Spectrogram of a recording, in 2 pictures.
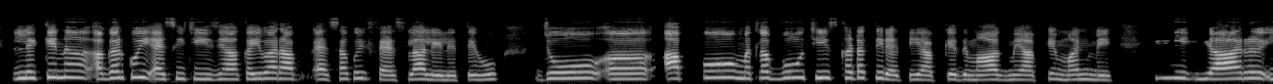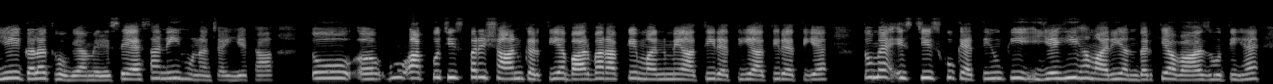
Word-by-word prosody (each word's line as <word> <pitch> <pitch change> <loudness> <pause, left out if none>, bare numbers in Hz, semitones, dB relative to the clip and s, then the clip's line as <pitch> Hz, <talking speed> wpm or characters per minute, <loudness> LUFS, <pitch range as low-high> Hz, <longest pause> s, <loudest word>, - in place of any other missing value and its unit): लेकिन 295 +3 +3
अगर 300 -1 +2
कोई 330 -1 +3 0.2
ऐसी 255 +2 -6
चीज़ 245 -2 -4
या 240 0 +2
कई 255 +1 +1
बार 275 -1 +1
आप 255 -1 +3 0.3
ऐसा 260 +4 -4
कोई 285 +2 -6
फ़ैसला 230 +2 0
ले 215 -3 -1
लेते 205 +1 -6
हो, 230 +3 -5 0.4
जो 270 +6 -3 0.4
अ, 250 -1 -3 0.6
आपको 310 +4 +3
मतलब 285 -2 0
वो 315 +2 -2
चीज़ 305 -2 0
खटकती 295 0 0
रहती 225 -2 -3
है 225 - -1
आपके 230 +3 -2
दिमाग 220 0 +1
में, 225 0 -5
आपके 220 +4 -1
मन 225 +1 -2
में 210 -1 -3 0.5
कि, 290 -4 -5
यार, 260 +2 +5
ये 285 +1 +1
गलत 270 +1 +3
हो 230 -3 -2
गया 200 0 -2
मेरे 200 0 -4
से। 250 +6 -5
ऐसा 235 +5 +1
नहीं 280 +1 -1
होना 220 -5 -6
चाहिए 200 +1 -7
था। 210 0 -7 0.4
तो 280 - -1 0.3
अ, 250 -1 -1 0.2
वो 315 +1 -5
आपको 290 +3 +3
चीज़ 320 -1 +2
परेशान 285 -5 +3
करती 250 0 -2
है, 270 -1 +2
बार-बार 245 +2 +4
आपके 260 +3 +2
मन 245 -1 0
में 245 0 +1
आती 230 +4 +1
रहती 235 0 -2
है, 235 - +4
आती 215 +5 -3
रहती 230 -2 -1
है। 240 +1 0 0.4
तो 325 - -1
मैं 335 - +4
इस 285 0 -7
चीज़ 310 -3 +2
को 315 - -5
कहती 255 +2 -1
हूँ 280 0 -4
कि 300 - -1 0.3
यही 290 +4 +3
हमारी 250 -4 +1
अंदर 225 +1 -4
की 275 - -1
आवाज़ 215 0 +2
होती 225 0 -6
है, 255 +3 -1
255 Hz, 180 wpm, -22 LUFS, 225-285 Hz, 0.6 s, यार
